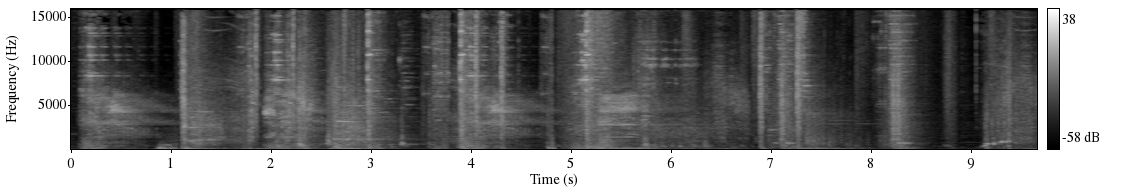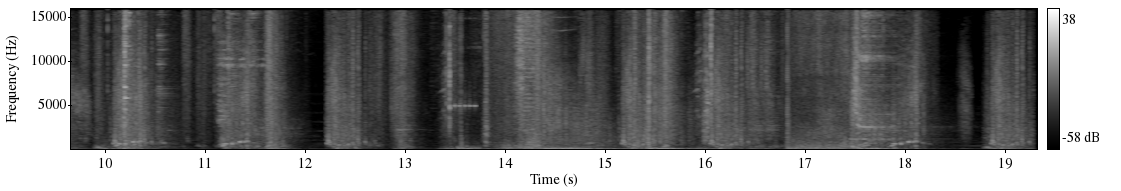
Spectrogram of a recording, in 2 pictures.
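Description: Game fighters' hits, whooshes and blasts burst in quick succession.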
